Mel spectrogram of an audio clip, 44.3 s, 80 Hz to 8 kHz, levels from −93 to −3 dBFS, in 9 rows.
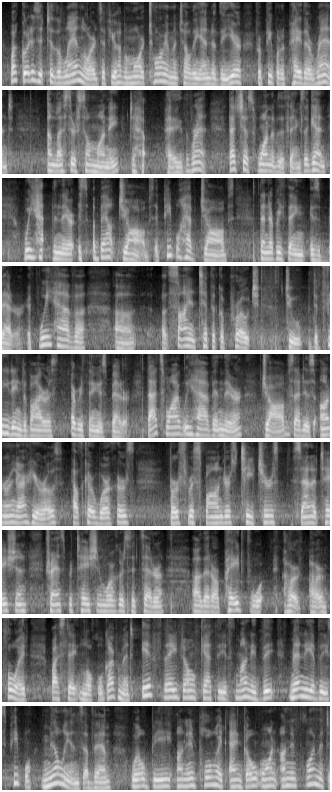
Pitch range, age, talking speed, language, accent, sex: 150-190 Hz, 60-79, 170 wpm, English, American, female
